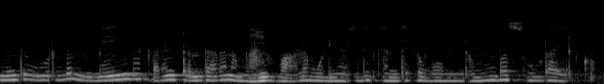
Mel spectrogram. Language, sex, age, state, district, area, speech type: Tamil, female, 45-60, Tamil Nadu, Tiruppur, urban, spontaneous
